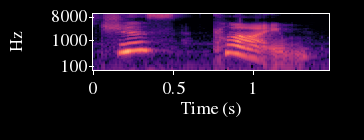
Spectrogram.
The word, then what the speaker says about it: climb: So it’s just climb. Again you are not gonna pronounce the last B here, it’s not gonna be climb.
